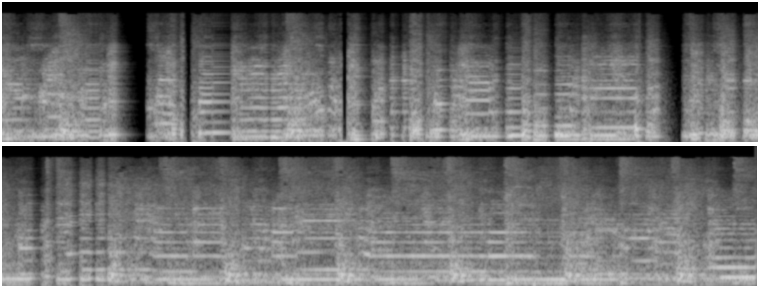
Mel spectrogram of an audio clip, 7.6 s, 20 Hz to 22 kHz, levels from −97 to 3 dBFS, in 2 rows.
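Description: From 0.45 to 4.33 s, repeated packet loss leaves about thirty holes, the longest 158 ms. Each is patched by extending the previous sound, so roughly a third of this stretch sounds choppy and robotic.

At 1.71 to 1.74 s and again at 6.45 s, an underrun with held sample occurs: the output buffer empties for 32 ms, then 2.5 ms. The held level flattens the sound briefly before it resumes where it stopped, without a sharp click.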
